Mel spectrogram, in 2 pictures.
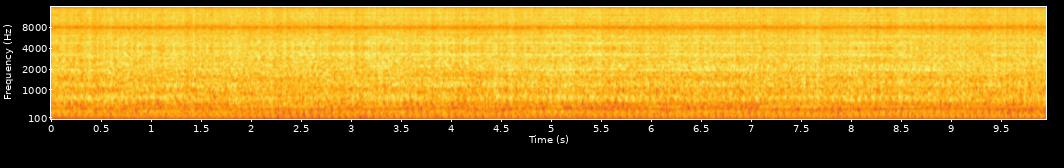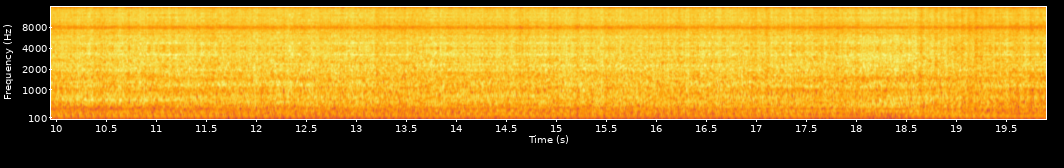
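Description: A car engine idles loudly and steadily close by.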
